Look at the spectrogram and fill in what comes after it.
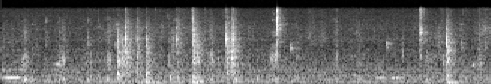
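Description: Close-miked chewing of food, heard as irregular wet clicks from the mouth, with a dull thump near the end.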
